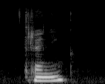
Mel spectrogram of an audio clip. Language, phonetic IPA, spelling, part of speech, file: Polish, [ˈtrɛ̃ɲĩŋk], trening, noun, LL-Q809 (pol)-trening.wav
